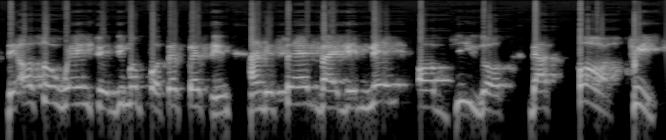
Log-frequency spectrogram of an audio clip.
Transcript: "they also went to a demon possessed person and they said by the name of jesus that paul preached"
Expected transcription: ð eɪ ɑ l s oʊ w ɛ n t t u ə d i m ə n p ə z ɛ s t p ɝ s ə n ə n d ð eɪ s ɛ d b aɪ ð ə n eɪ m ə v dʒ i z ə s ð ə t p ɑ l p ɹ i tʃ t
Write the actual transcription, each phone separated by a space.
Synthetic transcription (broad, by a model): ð eɪ ɑ l s oʊ w ɛ n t t u ə d i m ə n p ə s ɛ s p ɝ s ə n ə n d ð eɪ s ɛ d b aɪ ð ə n eɪ m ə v dʒ i z ə s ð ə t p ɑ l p ɹ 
